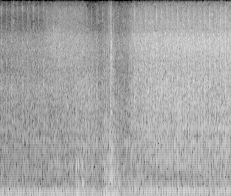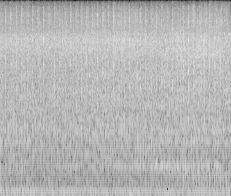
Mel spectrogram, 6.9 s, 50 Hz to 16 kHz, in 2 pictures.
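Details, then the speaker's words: 1998 Acura Integra with hardened motor mounts; harmonic balancer loose and slapping, loose uneven knock about two per second over idle; power steering, alternator and likely AC lost; loose harmonic balancer. "That's really weird. The harmonic balancer is just slapping around down there."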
